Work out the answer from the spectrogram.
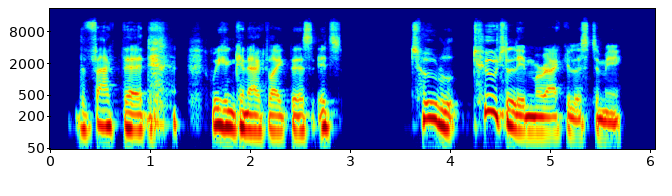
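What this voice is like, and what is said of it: Weird put-on accent. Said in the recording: “I just did a weird accent”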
